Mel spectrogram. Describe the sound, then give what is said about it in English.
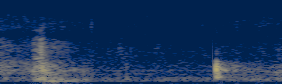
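A door opens quietly as a man warily enters, with a soft scraping sweep followed about a second later by a sharp click or thump, with no talking. “Chadwick and I, in an adjoining room with the door cracked, watched his wary entrance.”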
